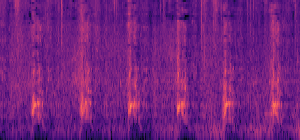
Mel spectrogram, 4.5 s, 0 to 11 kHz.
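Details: Six evenly spaced barks from Luther the giant schnauzer while playing in rain and mud, each a short mid-pitched woof about 0.7 seconds apart, with rushing outdoor noise beneath.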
